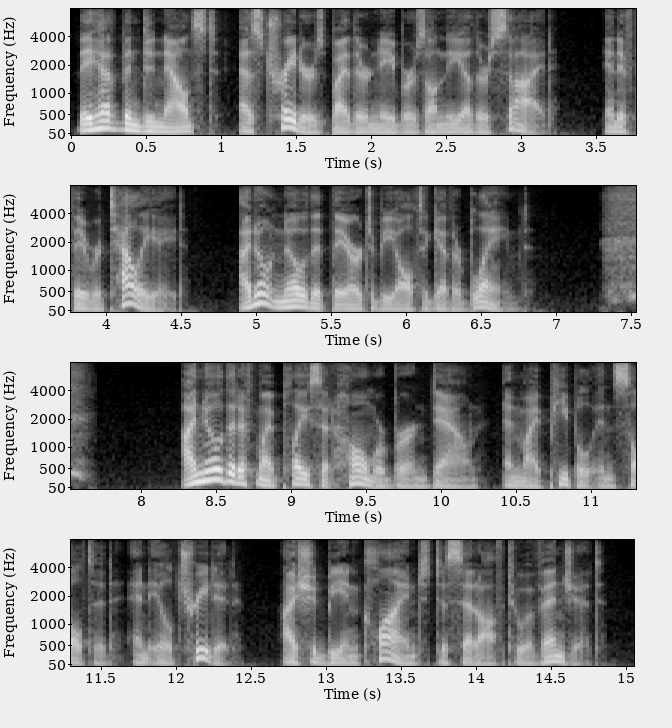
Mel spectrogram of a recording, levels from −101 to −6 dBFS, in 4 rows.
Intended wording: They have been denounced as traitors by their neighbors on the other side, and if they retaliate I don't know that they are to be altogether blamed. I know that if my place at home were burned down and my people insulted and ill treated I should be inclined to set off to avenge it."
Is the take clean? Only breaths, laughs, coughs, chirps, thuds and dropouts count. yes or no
no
